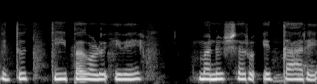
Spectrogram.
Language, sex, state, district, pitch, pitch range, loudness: Kannada, female, Karnataka, Bidar, 245 Hz, 235-250 Hz, -13 LUFS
